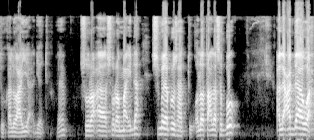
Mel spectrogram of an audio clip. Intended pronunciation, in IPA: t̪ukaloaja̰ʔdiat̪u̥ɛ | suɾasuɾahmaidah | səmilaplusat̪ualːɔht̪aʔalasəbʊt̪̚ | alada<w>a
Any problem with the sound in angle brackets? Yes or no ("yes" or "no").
no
